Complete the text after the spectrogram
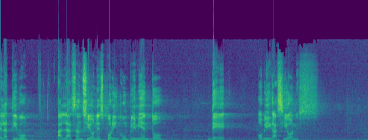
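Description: A man speaks into a microphone in a large room.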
